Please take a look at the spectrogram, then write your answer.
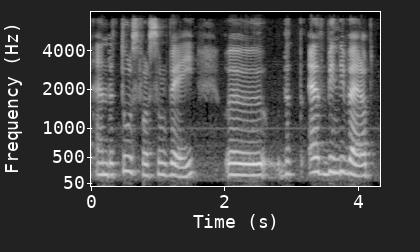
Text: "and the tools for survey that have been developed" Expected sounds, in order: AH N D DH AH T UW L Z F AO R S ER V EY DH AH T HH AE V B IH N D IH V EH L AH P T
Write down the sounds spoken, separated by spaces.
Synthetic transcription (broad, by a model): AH N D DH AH T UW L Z F AO R S ER V EY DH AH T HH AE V B IH N D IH V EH L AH P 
